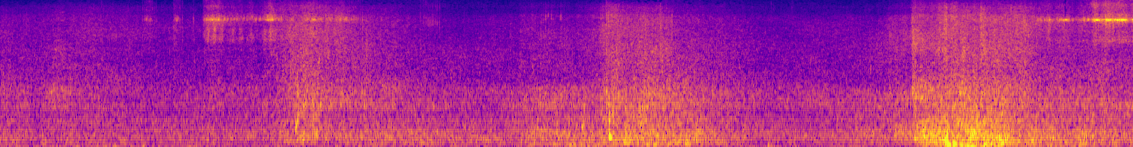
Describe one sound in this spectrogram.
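Water laps and splashes steadily.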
